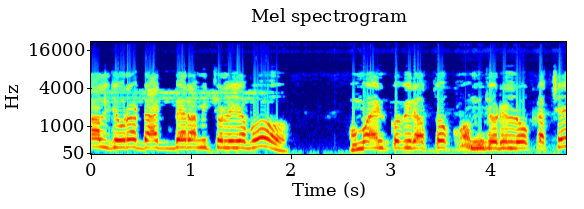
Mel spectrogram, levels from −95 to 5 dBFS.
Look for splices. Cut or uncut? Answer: uncut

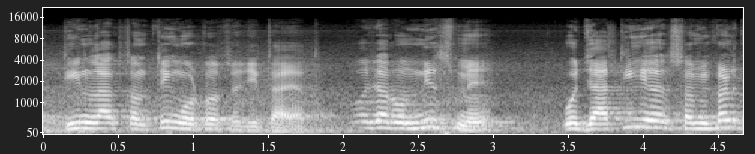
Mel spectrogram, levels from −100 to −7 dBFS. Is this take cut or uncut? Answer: cut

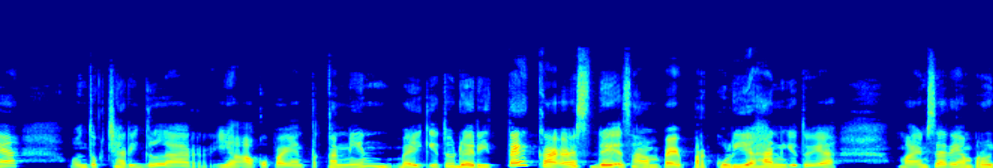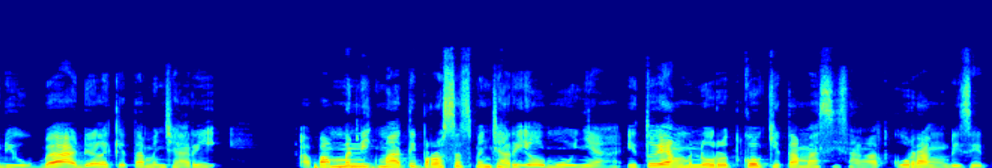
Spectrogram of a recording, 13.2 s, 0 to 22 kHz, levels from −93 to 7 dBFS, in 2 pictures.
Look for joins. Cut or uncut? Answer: uncut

